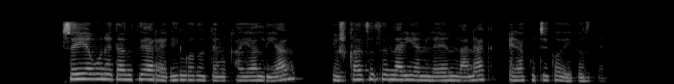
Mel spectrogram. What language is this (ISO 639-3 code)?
eus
